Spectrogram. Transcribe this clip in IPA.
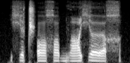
çət͡ʃʼɔχɔ bwɑçəːχ

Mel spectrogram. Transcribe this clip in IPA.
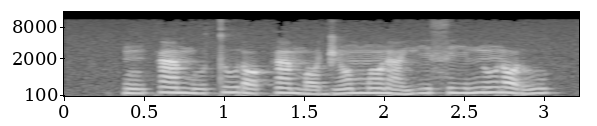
k͡pũ˨kã˧mu˨ tu˧ɾɔ˨ kã˧mɔ˨d͡ʒɔ̃˨˦ mɔ̃˧ɾã˨ji˧ si˧nũ˦ ɾɔ˦˨ɾu˨˦

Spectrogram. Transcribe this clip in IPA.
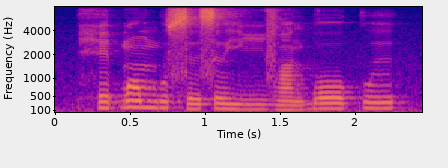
he˧ɓɔ̃˦mu˧ sɨ˨sɨ˧ jiː˨vã˨ɡ͡boː˦ kʷɨ˦

